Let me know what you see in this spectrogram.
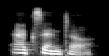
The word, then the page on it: accentor: Indian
